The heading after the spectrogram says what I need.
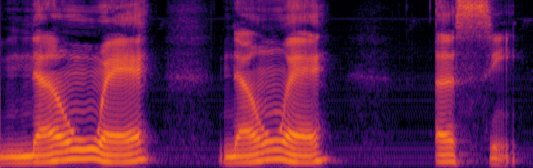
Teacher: The throaty nasal sound there in the não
